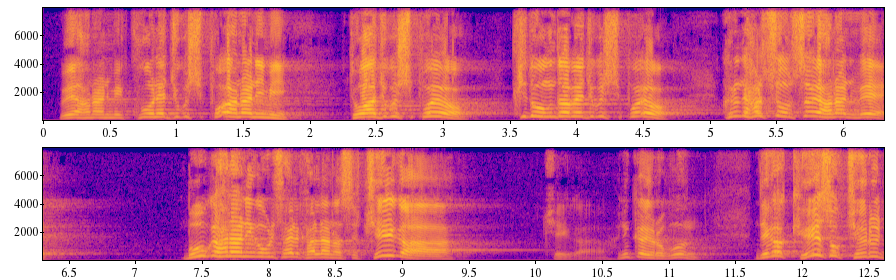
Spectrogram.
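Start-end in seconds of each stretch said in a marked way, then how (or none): 0.1-9.5 loud, higher-pitched pulpit questions and answers; forceful preaching. Real, not acted. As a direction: press each point on the congregation, building urgency. (높고 힘찬 설교조로 호소)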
